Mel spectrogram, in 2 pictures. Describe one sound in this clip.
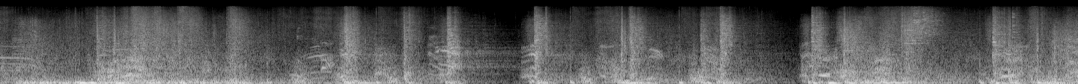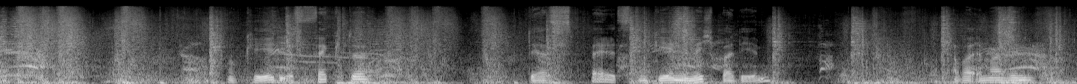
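Magic blasts burst with loud whooshing bangs.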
